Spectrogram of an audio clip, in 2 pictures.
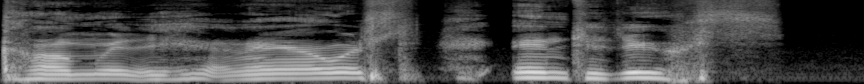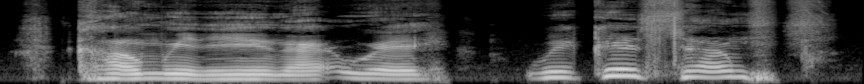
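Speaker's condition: Cerebral palsy; others worried listeners would not understand

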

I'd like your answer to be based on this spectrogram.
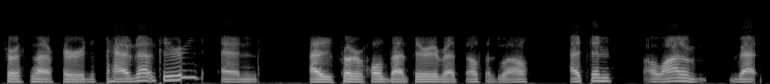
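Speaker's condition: Spinal muscular atrophy

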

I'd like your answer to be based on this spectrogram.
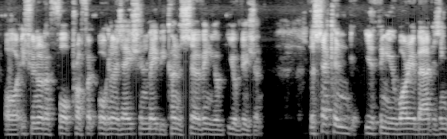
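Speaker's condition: Cleft lip and palate; orthodontic treatment

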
